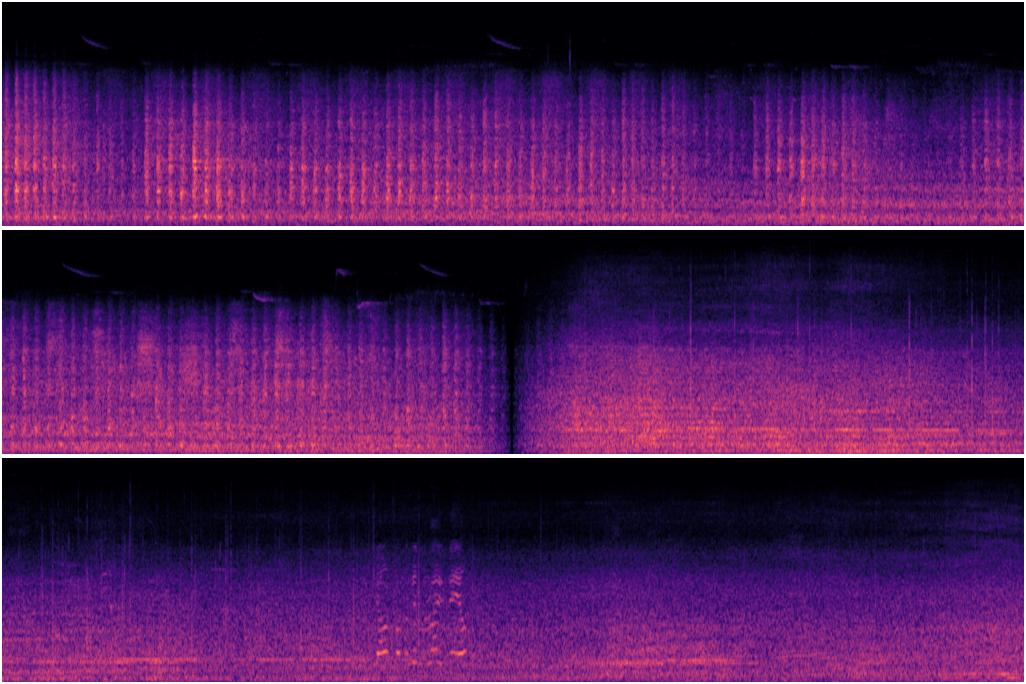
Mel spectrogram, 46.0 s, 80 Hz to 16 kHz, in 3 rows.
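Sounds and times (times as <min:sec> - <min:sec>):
train wheels clattering on rails: 0:00.0 - 0:46.0
faint birdsong: 0:10.1 - 0:17.8, 0:18.8 - 0:23.4
steady hiss: 0:23.4 - 0:46.0.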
